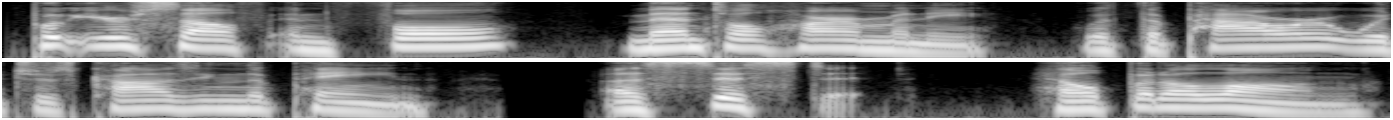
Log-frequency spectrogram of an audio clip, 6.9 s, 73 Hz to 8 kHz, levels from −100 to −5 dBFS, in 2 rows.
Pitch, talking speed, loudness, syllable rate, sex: 160 Hz, 165 wpm, -18 LUFS, 4.7 syllables/s, female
